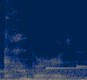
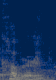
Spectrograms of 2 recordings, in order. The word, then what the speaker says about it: cupboard: part and just go totally through as cupboard you guys say it as well love it yeah okay you don't you don't really pronounce the r in the last part i i still say cupboard but you guys get rid of the r the less yeah no that feels a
